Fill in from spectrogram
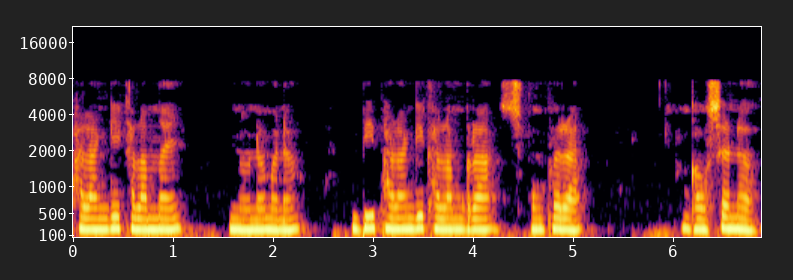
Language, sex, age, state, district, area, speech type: Bodo, female, 18-30, Assam, Chirang, rural, spontaneous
